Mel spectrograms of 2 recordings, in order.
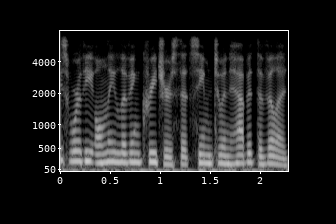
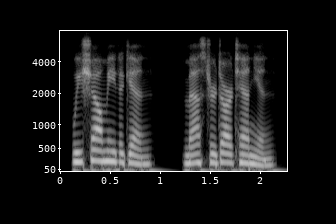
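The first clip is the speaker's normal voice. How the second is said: usual speaking voice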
